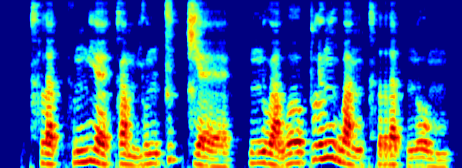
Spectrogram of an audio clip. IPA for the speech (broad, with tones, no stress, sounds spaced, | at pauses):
kʰ l a˨˩ t̚ h ɯ˦˥ ŋ j ɛː˨˩ k a˨˩ m j u˧ n t i˥˩ t̚ t͡ɕ ɛː˨˩ | n u˨˩ a̯ w ɤː˧ p l ɯ˥˩ ŋ w a˩˦ ŋ kʰ r a˨˩ t̚ n o˨˩ m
